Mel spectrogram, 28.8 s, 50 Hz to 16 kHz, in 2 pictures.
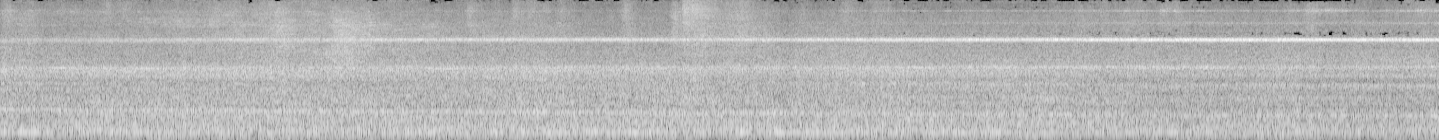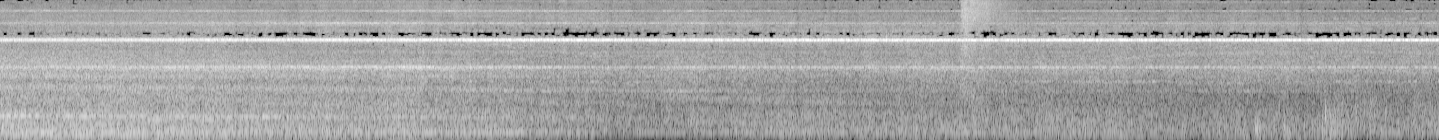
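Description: An E7 series Shinkansen train running slowly past on its way into the station: a low rumble of wheels on rail with a motor whine that falls in pitch as the train slows, fading out about twenty seconds in as it moves away. A steady high-pitched tone continues throughout.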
